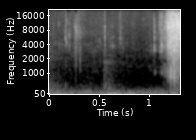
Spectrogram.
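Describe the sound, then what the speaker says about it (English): A single loud, close crunch as teeth bite into a crisp, bursting after a near-silent moment with faint mouth noises. "Oh, that was a good crunch."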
